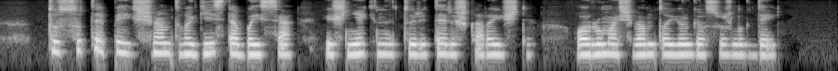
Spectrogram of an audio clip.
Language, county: Lithuanian, Vilnius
